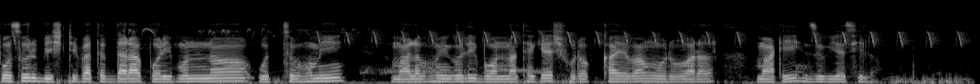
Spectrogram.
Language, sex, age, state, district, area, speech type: Bengali, male, 18-30, West Bengal, Uttar Dinajpur, urban, read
